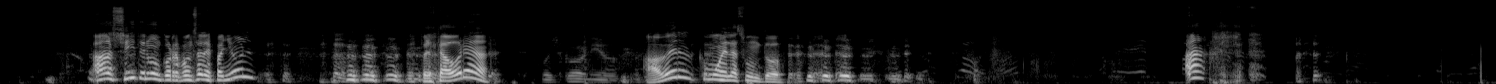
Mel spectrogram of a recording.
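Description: An older man laughs heartily close by.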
